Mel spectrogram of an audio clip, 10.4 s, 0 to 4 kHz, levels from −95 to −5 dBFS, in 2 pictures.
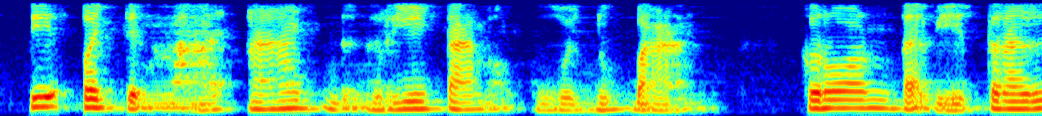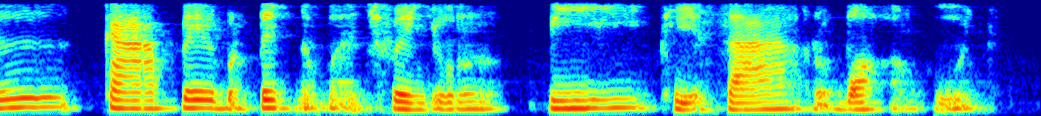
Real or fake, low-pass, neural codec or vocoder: fake; 3.6 kHz; vocoder, 22.05 kHz, 80 mel bands, HiFi-GAN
